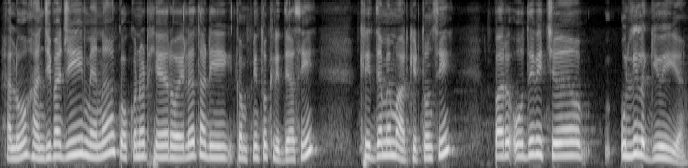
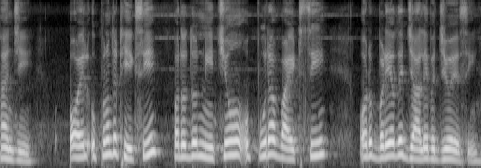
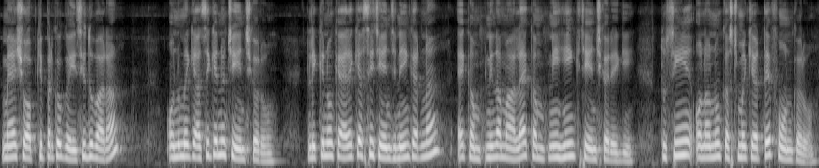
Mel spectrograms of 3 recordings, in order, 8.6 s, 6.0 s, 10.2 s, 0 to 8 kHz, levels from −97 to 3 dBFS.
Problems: background sounds at intervals, background conversations at intervals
